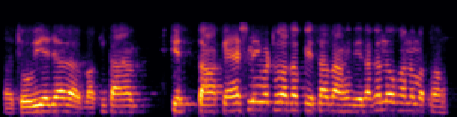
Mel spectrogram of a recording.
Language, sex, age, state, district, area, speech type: Sindhi, male, 30-45, Madhya Pradesh, Katni, urban, conversation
